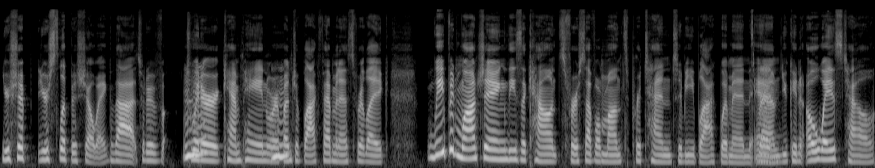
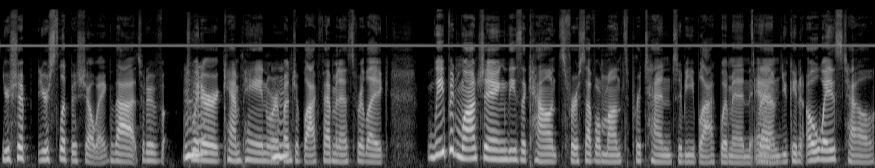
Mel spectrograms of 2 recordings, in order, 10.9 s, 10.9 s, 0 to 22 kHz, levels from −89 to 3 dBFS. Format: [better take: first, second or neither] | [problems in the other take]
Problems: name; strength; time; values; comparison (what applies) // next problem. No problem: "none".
first | high-pitched whine; noticeable; throughout; 7 kHz, 20 dB below the speech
